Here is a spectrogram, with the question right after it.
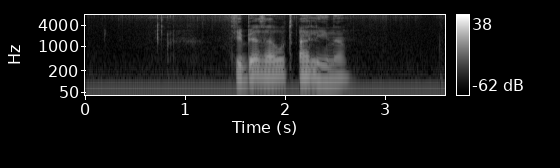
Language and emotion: Russian, neutral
